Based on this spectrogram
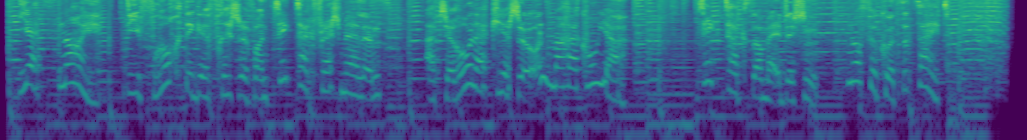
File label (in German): energetisch; TIC TAC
